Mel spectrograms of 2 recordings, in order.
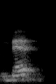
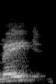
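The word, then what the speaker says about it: ב: What's this letter? Bet. Debate. Right. This is debate. Huh? You might call it bait. Bet.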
